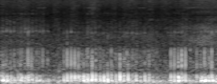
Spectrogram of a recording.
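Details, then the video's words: Male pet cat, raised as a lap cat, purring indoors: a steady low rumbling purr of rapid soft pulses, swelling and easing in bursts, with no other clear sounds. "Little buddy purring"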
